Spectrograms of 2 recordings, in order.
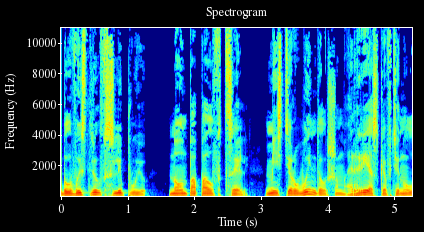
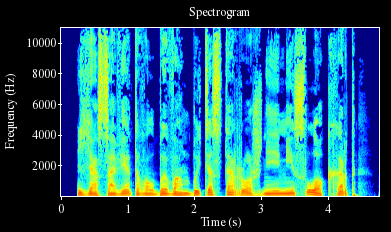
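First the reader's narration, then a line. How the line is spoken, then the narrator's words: Through gritted teeth. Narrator (Russian): процедил он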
